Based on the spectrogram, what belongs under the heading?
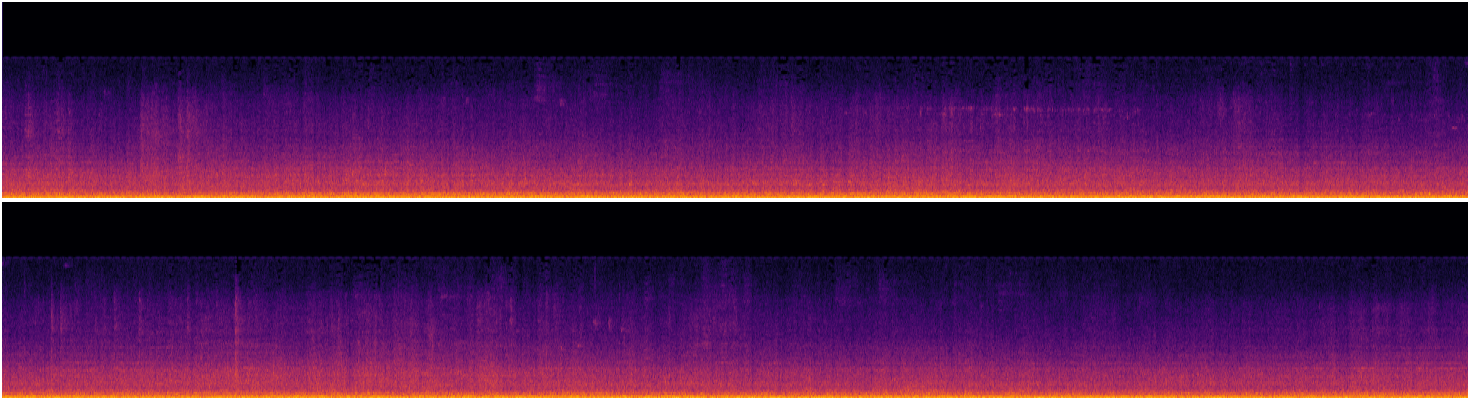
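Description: Freight train of loaded covered hopper cars rolling past close by: a loud, steady rolling noise of steel wheels on the rails that does not let up.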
